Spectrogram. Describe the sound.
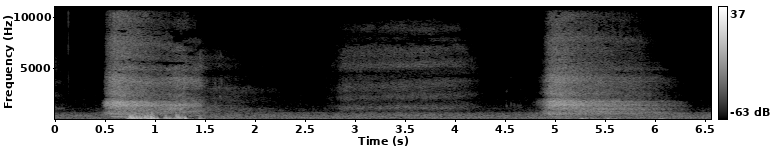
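Deep, slow breathing during a guided breathing exercise, with big inhales and exhales: two loud, breathy rushes of air frame a softer, quieter breath in between, with no talking.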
